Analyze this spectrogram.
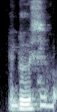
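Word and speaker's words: Dubois: get your name straight I know a family with that the same exact spelling in American they do pronounce it dubis but you said you pronounce it duus as the original du Boose as the original French French yep very well Duo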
